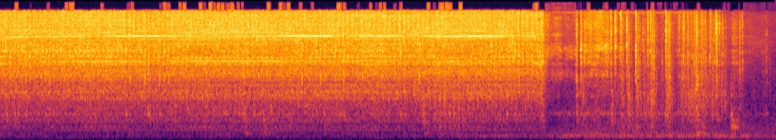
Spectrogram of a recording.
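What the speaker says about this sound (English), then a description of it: "spin the piece up, spin up my drill." A drill whines at high speed with a steady, loud hissing grind, then its pitch drops and stutters into uneven scraping as it sands the inside of a spinning wood-turned piece.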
